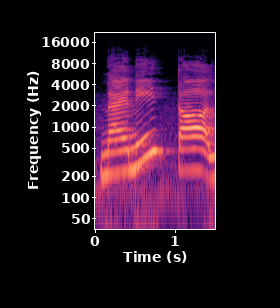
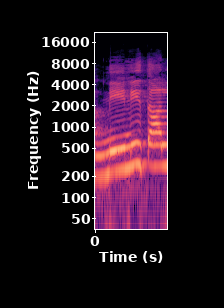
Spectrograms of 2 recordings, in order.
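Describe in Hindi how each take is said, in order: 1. पहला स्वर 'ai' ध्वनि है। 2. पहला स्वर सादा 'e' है।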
